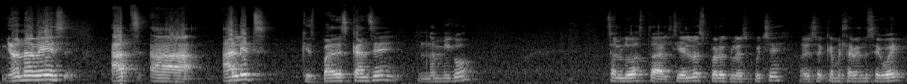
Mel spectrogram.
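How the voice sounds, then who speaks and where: A man's voice: a little high, normal speed. A young man, telling a story in casual podcast chat, full of slang and acted-out quotes. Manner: slangy, animated, acts out quotes in raised voices. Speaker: podcast host.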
